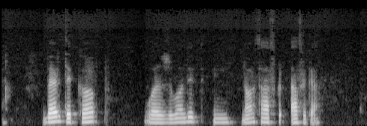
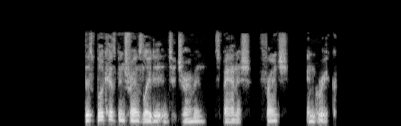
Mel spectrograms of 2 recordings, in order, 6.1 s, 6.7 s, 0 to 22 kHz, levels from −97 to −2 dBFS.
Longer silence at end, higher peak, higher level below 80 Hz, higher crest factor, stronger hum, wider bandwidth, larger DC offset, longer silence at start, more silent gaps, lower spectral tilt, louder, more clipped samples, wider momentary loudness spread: second, 0.8 s vs 1.1 s; about the same, -2 dBFS vs -2 dBFS; about the same, -56 dBFS vs -56 dBFS; about the same, 20 dB vs 18 dB; neither; first, 13 kHz vs 8 kHz; neither; second, 0.05 s vs 1.4 s; second, none vs 3.45-3.59 s, 4.19-4.33 s, 4.81-5.11 s, 5.50-5.54 s; first, -10 dB/octave vs -5.5 dB/octave; about the same, -21 LUFS vs -19 LUFS; neither; first, 14 LU vs 9 LU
